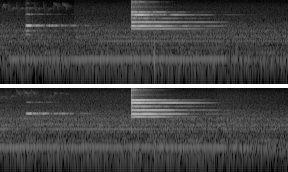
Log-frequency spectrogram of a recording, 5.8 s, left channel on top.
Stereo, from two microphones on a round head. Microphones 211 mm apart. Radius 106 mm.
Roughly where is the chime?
Right.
